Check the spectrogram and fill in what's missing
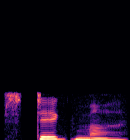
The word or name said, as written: stigma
